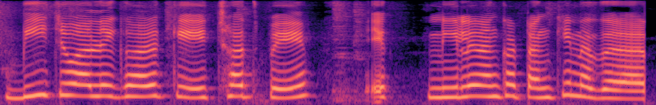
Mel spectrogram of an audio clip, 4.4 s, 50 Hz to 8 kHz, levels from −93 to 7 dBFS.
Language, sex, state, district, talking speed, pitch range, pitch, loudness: Hindi, female, West Bengal, Alipurduar, 165 wpm, 265-310 Hz, 295 Hz, -13 LUFS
